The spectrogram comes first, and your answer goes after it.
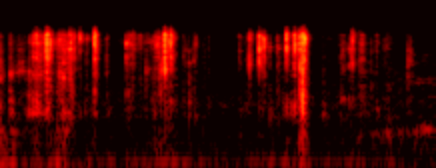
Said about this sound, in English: If I close that little plastic bag and then open it up on the side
